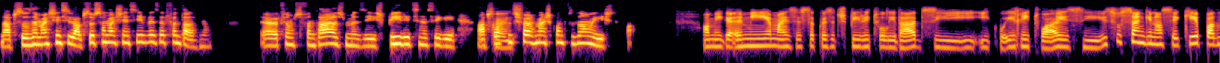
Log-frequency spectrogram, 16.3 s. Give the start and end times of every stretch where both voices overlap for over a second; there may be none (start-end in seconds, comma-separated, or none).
none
